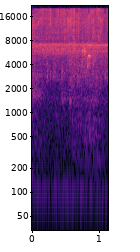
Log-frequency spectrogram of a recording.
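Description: Water flows steadily into a farm field, a continuous rushing gush with a low rumble underneath, close and even in level, with no talk.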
